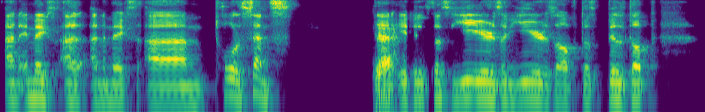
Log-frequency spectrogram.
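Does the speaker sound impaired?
Yes: stuttering; onset age 4 after fall with head impact, four front teeth knocked out, retrained over many years; still stutters at times, mental aspect largely gone, no lung, diaphragm pressure or facial contortions; once avoided speaking or had others speak, formerly facial contortions, breathing pressure, blocked on roll call word; here prolonged sounds.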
